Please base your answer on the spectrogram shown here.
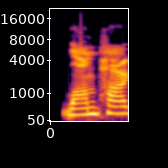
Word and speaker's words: Lompoc: as Vanderberg Space Air Space Force Base near Lamp, California. Did I pronounce that one right?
